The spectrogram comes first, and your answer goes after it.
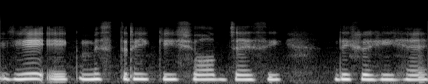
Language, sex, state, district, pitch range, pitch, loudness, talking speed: Hindi, female, Uttar Pradesh, Lalitpur, 225-240 Hz, 230 Hz, -13 LUFS, 125 wpm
